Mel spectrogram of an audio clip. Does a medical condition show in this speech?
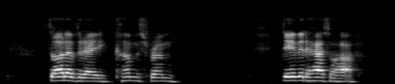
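Yes: cerebral palsy; spastic type, from spinal meningitis, born two months premature, present from birth, stiff tight involuntary muscles, mainly legs; stuttered about 10 seconds during a past phone call.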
